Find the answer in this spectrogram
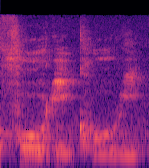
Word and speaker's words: FLCL: Oh my god, I just found this like through Reddit, this trailer here, and FLCL, or in Japanese it's called Furi Kuri.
